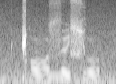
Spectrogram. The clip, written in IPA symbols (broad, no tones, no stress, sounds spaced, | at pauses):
ǁ ɔ z ɘ ɕ o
